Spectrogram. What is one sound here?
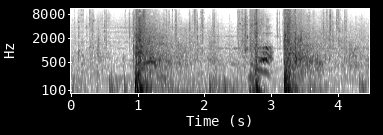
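A gun fires loud, sharp shots.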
